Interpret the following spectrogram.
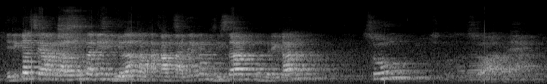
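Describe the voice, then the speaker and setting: A man lectures a class, talking casually and quizzing his students as he goes. His voice sits high and bright. It comes from far off in a classroom with a long, echoing reverb and a faint hum of ambience. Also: very animated, brisk. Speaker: teacher.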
